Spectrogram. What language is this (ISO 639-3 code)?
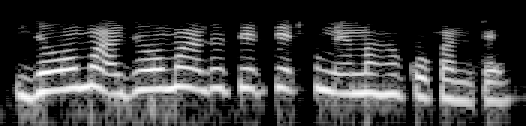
sat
